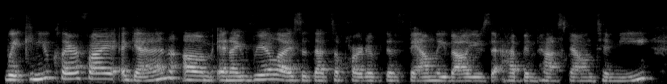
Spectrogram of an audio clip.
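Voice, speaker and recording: A woman from Hawaii moderating a panel webinar over a video call, speaking in a measured way with frequent pauses. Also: on the low side, steady tone, a little hiss or hum.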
